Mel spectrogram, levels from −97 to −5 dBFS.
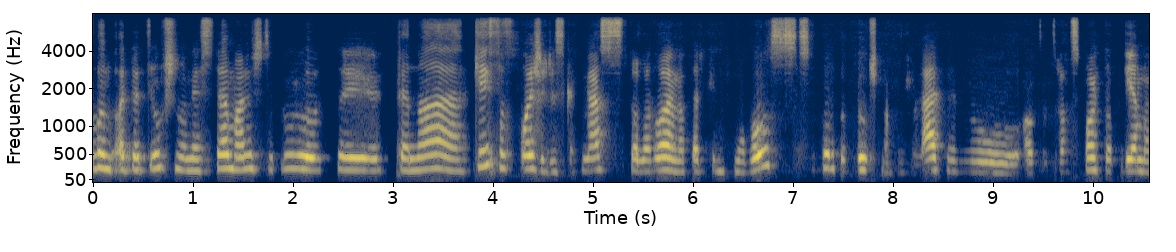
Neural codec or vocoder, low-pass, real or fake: codec, 32 kHz, 1.9 kbps, SNAC; 7.2 kHz; fake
